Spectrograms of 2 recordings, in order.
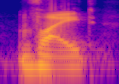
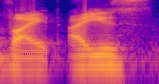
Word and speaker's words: Vite: Yes, I know it's pronounced Vite. I'm going to call it Vite.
